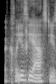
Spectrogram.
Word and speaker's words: Ecclesiastes: Pronunciation. Ecclesiastes, okay. The House of Ecclesiastes watches over the ship's central life support.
